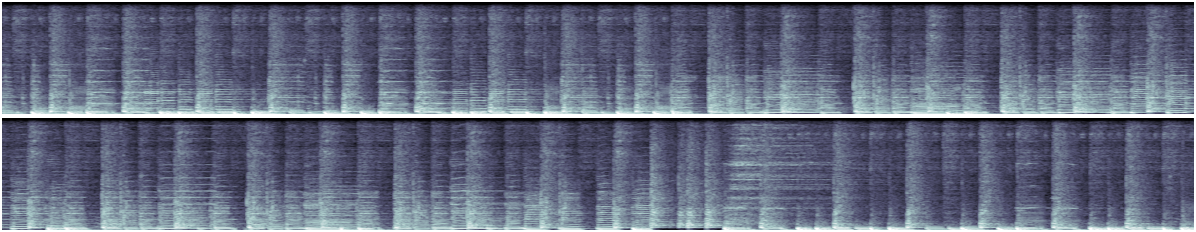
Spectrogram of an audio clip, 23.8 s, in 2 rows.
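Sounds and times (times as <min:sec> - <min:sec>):
happy energetic old school funk music: 0:00.0 - 0:23.8.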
